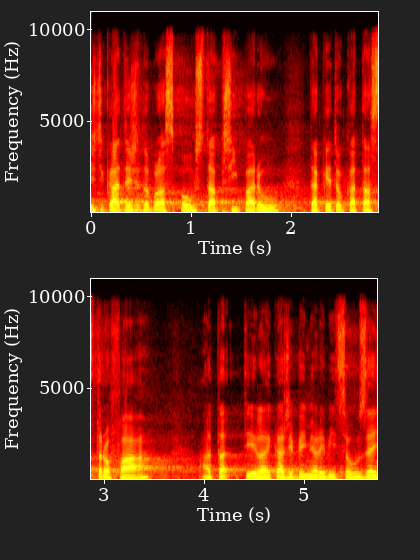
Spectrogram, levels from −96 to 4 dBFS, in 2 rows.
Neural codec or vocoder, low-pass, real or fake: vocoder, 48 kHz, 128 mel bands, Vocos; 9.9 kHz; fake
